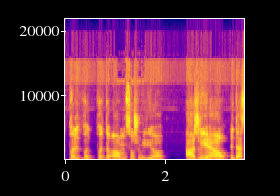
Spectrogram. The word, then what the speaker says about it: Azarael: Azarael, that's how you pronounce his name.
